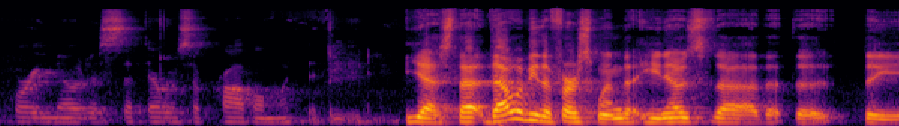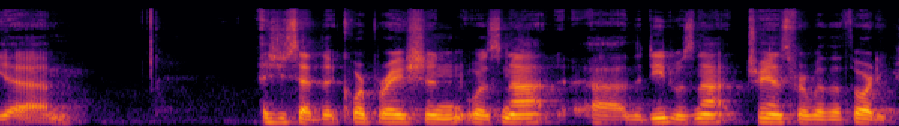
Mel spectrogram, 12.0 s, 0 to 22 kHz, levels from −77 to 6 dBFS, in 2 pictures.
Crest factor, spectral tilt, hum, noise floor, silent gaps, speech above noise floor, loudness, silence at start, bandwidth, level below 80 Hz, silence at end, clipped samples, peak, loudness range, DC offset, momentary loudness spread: 16 dB; -4.5 dB/octave; none; -59 dBFS; none; 43 dB; -15 LUFS; 0.1 s; 17 kHz; -56 dBFS; 0.05 s; under 0.1%; 0 dBFS; 7 LU; under 0.1%; 22 LU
